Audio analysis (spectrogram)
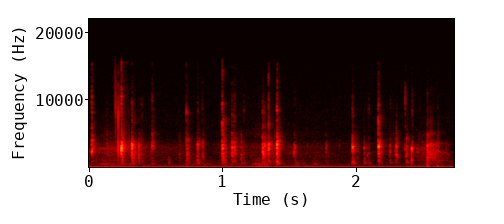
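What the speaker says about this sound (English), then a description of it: "now you want to type in" Quick, uneven clacking of keys on a computer keyboard, close and crisp, with short pauses between bursts of keystrokes over a low steady hum.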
